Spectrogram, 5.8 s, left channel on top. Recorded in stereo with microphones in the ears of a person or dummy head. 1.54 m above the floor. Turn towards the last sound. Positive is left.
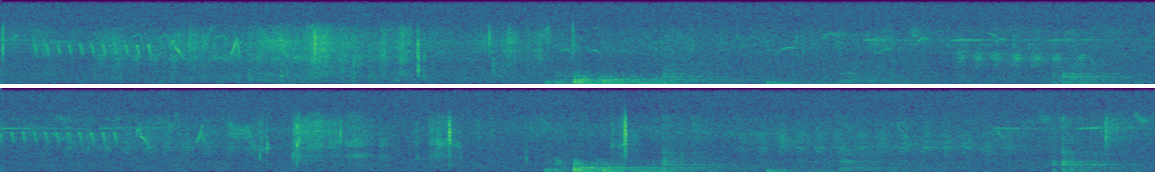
turn(degrees=-65)  # may be behind; listen again after turning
